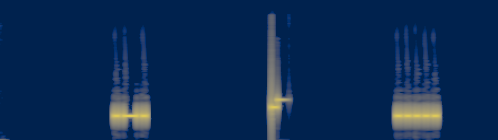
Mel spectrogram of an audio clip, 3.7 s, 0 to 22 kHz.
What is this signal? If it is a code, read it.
Morse code, heard as a keyed tone, about 34 wpm, 700 Hz. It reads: R 5
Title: Single Letter-Number Alt 35wpm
